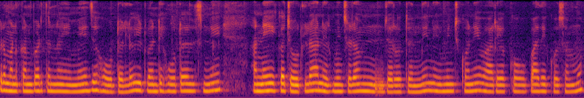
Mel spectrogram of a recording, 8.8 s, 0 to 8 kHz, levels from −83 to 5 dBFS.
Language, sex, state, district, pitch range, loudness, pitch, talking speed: Telugu, female, Andhra Pradesh, Anantapur, 205-225 Hz, -17 LUFS, 215 Hz, 110 wpm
